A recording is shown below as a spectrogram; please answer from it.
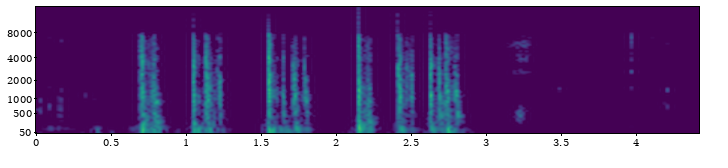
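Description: Typing on a computer keyboard: a quick run of about ten keystrokes, starting just under a second in and stopping about a second before the end.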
